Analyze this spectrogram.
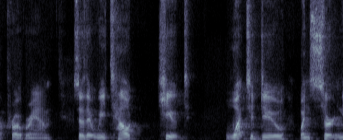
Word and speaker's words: Qt: I keep calling it QT but officially it's pronounced cute I never got in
